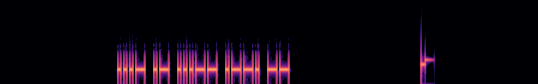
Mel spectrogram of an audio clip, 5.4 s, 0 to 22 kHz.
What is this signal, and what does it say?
Morse code, heard as a keyed tone, about 40 wpm, 700 Hz. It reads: VA3PM
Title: Call Signs - 40wpm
